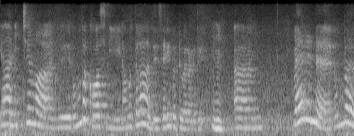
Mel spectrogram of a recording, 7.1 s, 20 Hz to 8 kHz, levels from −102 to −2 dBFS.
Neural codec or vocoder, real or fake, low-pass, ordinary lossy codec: codec, 16 kHz, 6 kbps, DAC; fake; 7.2 kHz; none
